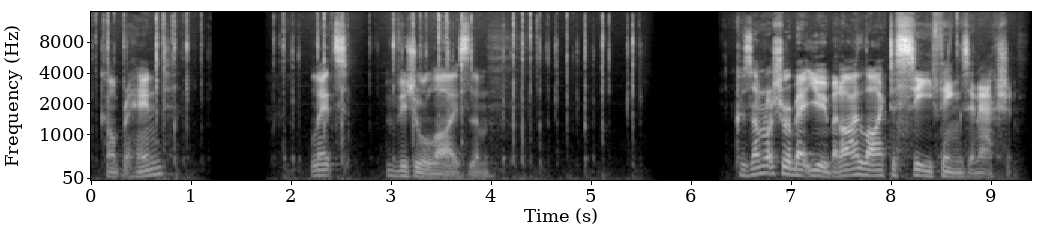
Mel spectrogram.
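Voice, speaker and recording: A man with an Australian accent, talking through a coding tutorial in a relaxed, chatty way and thinking aloud while he types. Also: fairly low pitch, a little hiss or hum. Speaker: programming instructor. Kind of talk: screen-recorded coding tutorial. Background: keyboard typing.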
